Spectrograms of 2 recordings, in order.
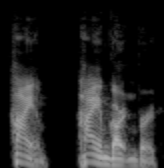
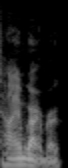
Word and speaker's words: Chaim Gartenberg: Oh, the story I just did for Luna, and it's actually Chaim Gartenberg. I apologize, Chaim Gartenberg.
